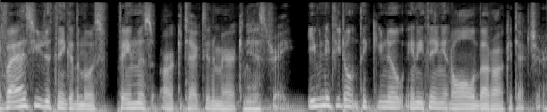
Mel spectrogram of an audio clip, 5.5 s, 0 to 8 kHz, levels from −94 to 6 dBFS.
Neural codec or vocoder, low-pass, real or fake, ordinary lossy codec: codec, 16 kHz, 16 kbps, FreqCodec, larger model; 7.2 kHz; fake; MP3, 48 kbps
